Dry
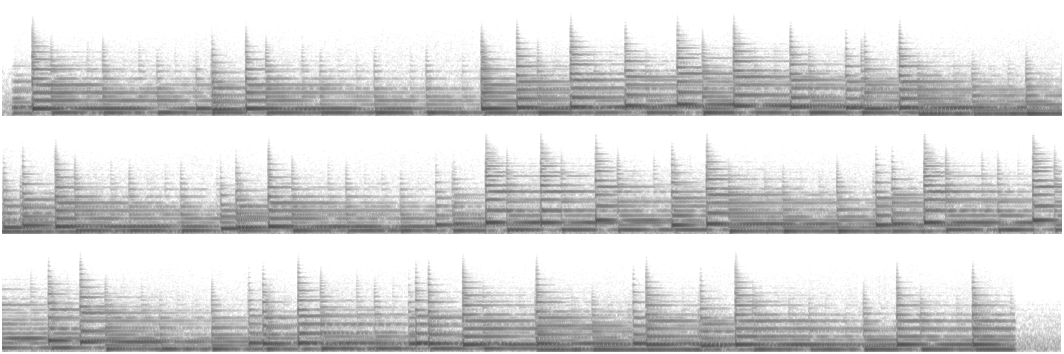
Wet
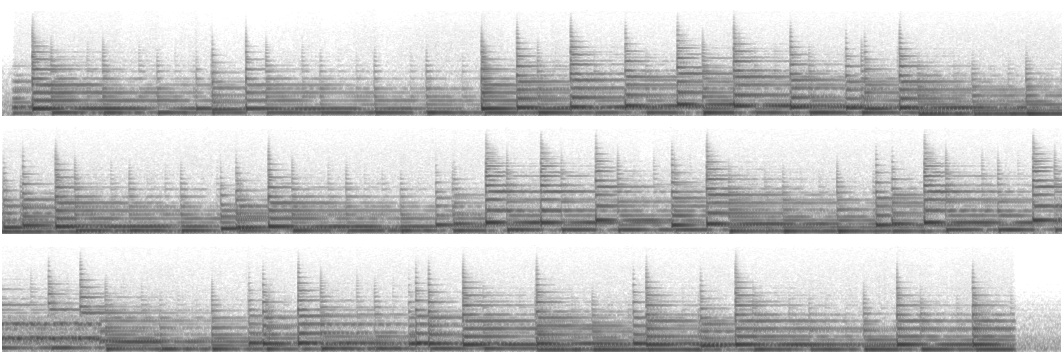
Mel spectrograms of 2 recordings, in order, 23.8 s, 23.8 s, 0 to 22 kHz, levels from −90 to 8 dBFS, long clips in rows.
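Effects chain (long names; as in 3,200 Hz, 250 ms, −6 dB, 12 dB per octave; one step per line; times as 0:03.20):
0:00.88–0:03.14: downward compressor 2.5 to 1, threshold −32 dBFS, peak gain reduction 5.5 dB
0:15.86–0:16.61: healed spectral selection 250–1,300 Hz before
level +7 dB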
